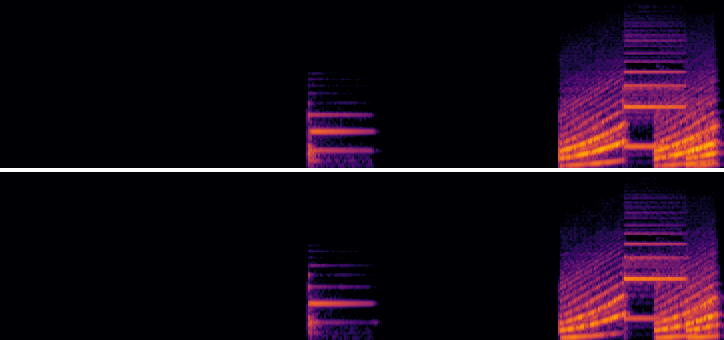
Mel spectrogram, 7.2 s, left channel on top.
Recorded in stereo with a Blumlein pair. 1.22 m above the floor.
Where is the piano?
70° left, 1.8 m.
